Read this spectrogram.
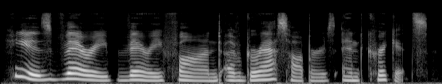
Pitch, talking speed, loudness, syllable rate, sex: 200 Hz, 120 wpm, -18 LUFS, 3.4 syllables/s, female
